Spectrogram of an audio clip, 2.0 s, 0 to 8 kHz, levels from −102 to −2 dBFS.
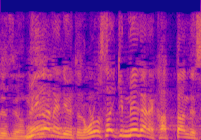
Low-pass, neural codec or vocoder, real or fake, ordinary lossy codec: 7.2 kHz; none; real; MP3, 64 kbps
